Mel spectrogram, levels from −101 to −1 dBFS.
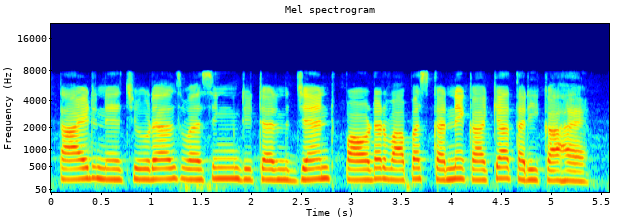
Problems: constant background noise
